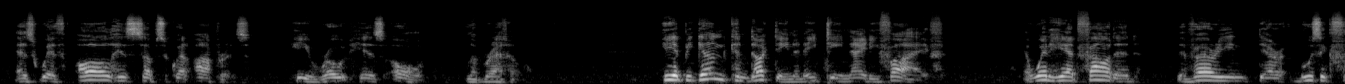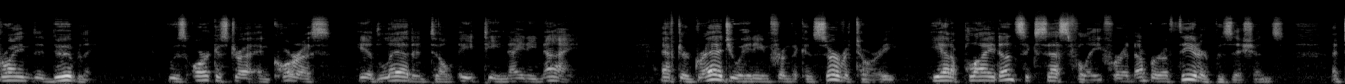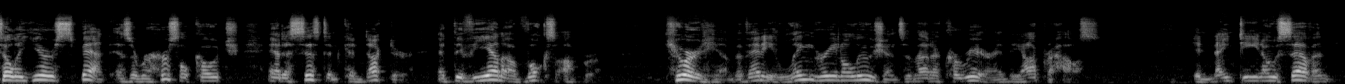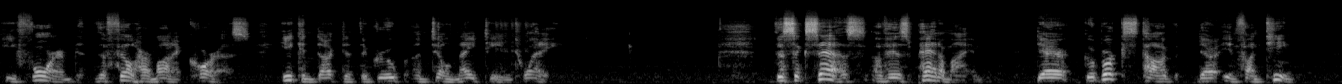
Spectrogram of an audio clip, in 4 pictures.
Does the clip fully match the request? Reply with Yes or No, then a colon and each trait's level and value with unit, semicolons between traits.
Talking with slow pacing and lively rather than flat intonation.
Yes: slow, 115 wpm; wide, 6.4 semitones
